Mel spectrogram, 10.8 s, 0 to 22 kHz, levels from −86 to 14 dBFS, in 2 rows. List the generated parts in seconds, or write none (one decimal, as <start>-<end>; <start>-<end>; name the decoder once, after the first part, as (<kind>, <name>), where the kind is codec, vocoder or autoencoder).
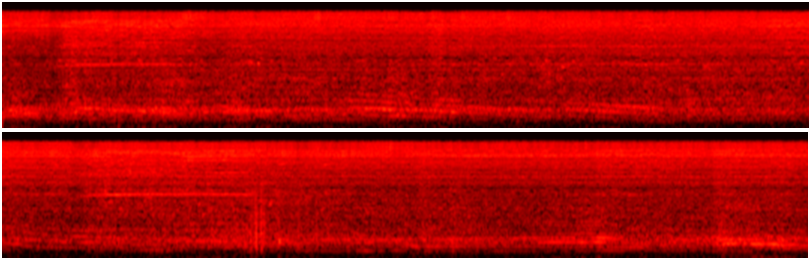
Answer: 0.0-10.8 (vocoder, BigVGAN v2)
